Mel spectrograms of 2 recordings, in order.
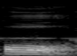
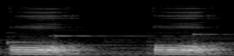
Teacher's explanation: এটা একটা ও সাউন্ড আছে, এই জন্য এটা একটু টান হবে, আর ব্রিটিশ আর উচ্চারণ করবে না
